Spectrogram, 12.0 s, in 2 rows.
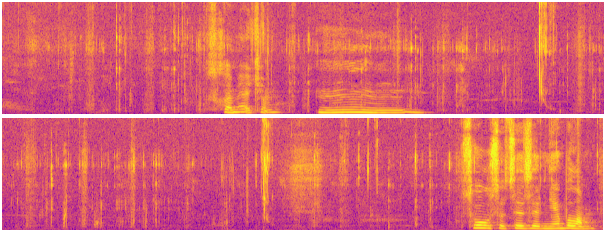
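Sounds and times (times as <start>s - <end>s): person chewing salad: 0.0s - 12.0s.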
